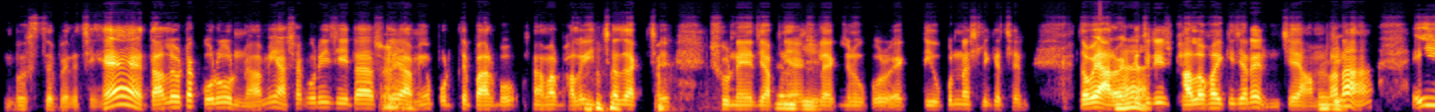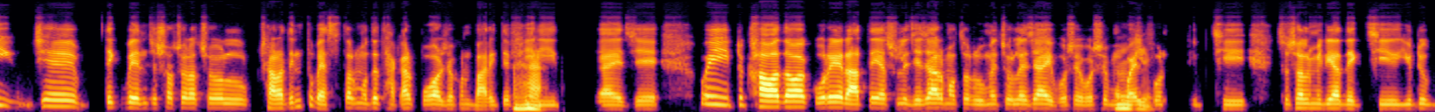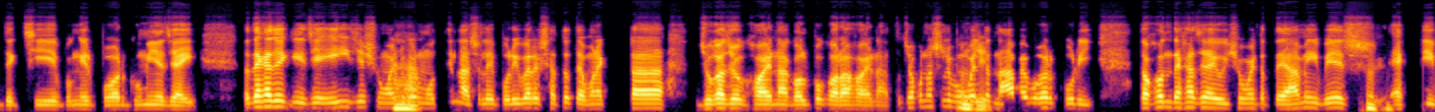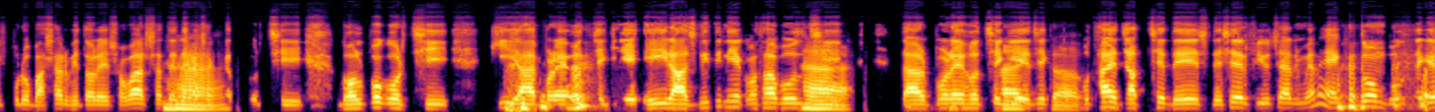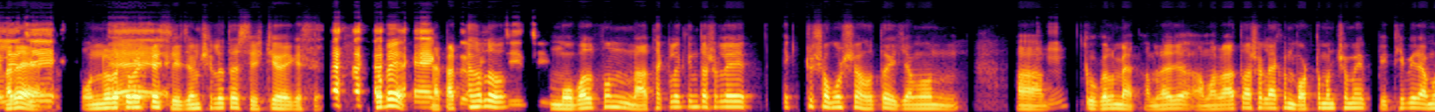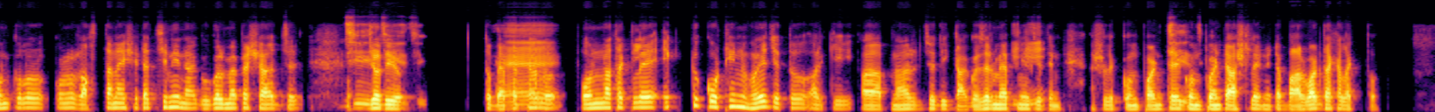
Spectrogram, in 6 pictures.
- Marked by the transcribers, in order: throat clearing; chuckle; other background noise; "সচরাচর" said as "সচরাচল"; laugh; "তারপরে" said as "আরপরে"; other noise; chuckle; laugh; lip smack
- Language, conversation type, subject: Bengali, unstructured, মোবাইল ফোন ছাড়া আপনার দিনটা কেমন কাটত?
